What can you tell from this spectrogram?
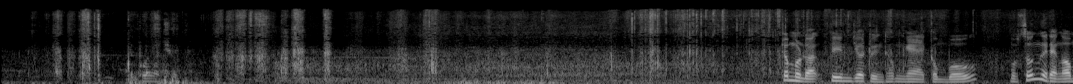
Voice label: vietnamese; SBS Vietnamese; Nga buộc tội Ukraine phá hoại có tổ chức ở Crimea

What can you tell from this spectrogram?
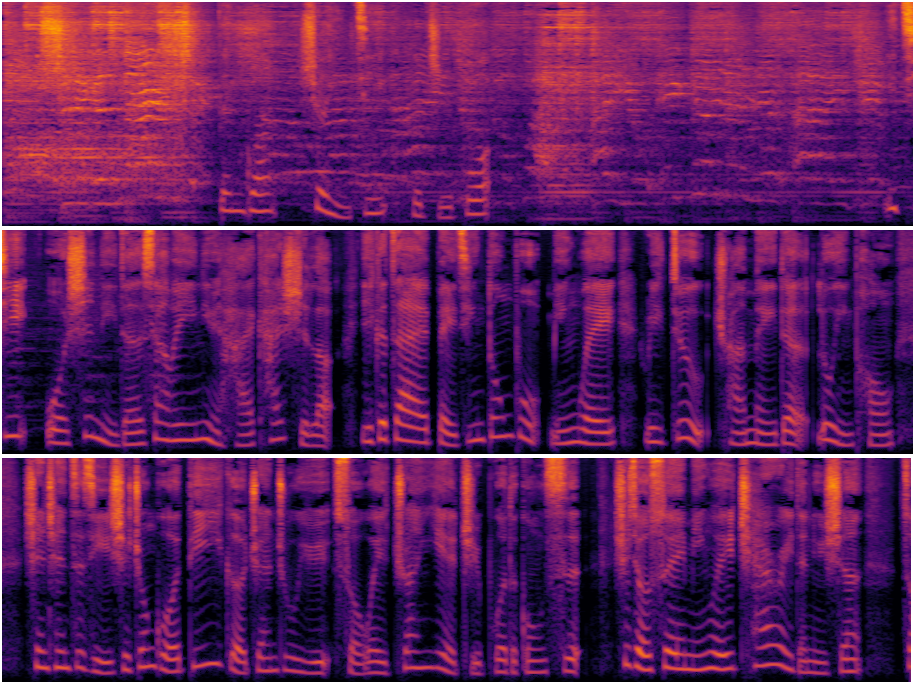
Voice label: mandarin; 你也能成网红——走进中国的网络直播产业; Live streaming a road to fame in China; SBS 普通话电台

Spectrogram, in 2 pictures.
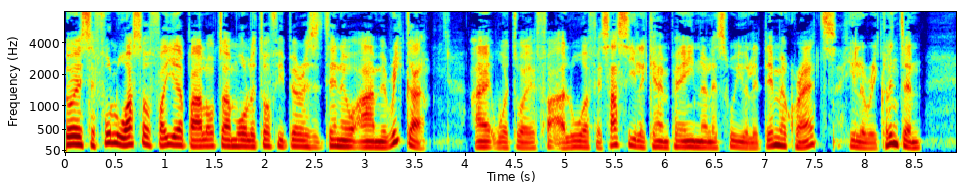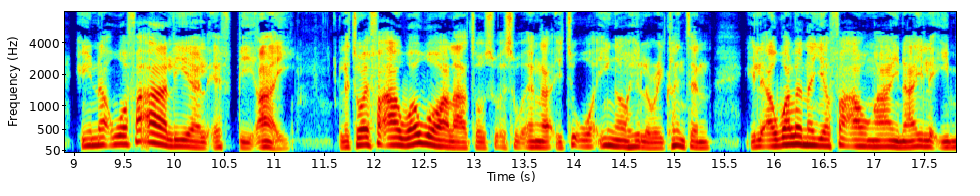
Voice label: samoan; SBS Samoan; Faaauau suesuega a le FBI i imeli a Hilary Clinton

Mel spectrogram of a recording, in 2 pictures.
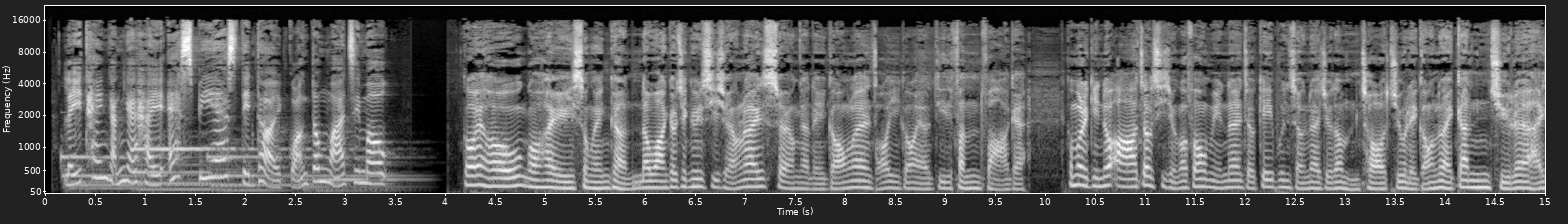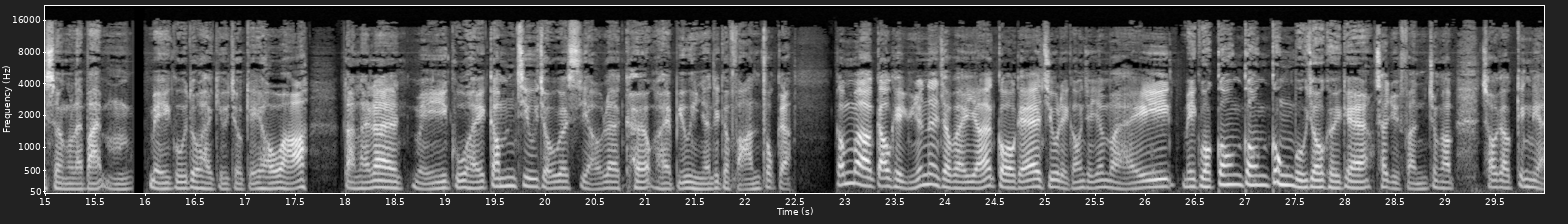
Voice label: cantonese; 亞太表現中規中矩 美股反覆下滑; SBS Chinese; global finance

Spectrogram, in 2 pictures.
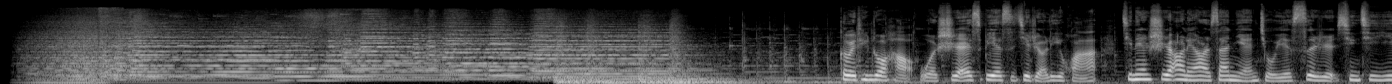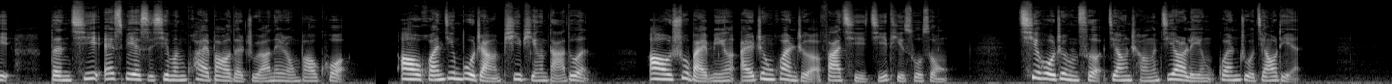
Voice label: mandarin newsflash; 联邦环境部长批评达顿; SBS Chinese; SBS新闻快报

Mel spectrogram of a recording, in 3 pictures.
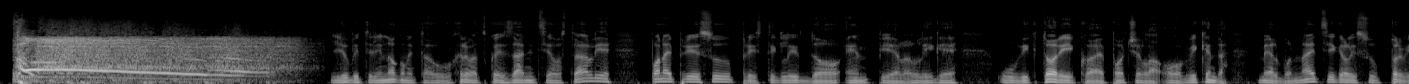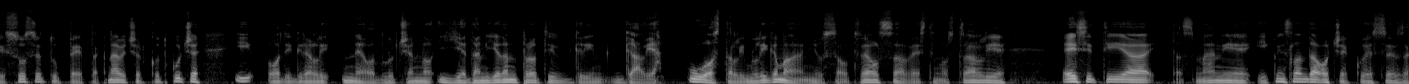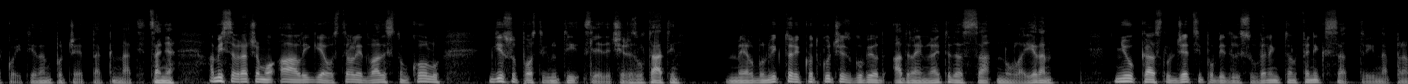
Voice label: croatian; A-League Australia round 20

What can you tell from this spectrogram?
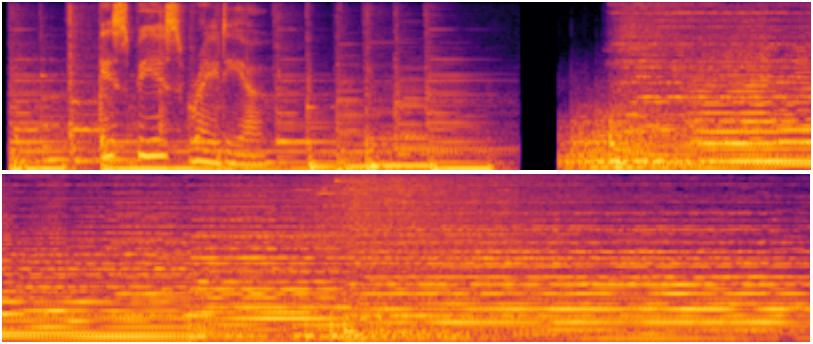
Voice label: korean; SBS Korean; SBS 한국어 뉴스 간추린 주요 소식 – 8월 22일 목요일

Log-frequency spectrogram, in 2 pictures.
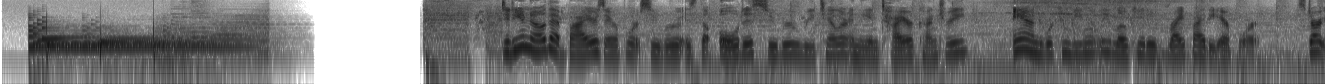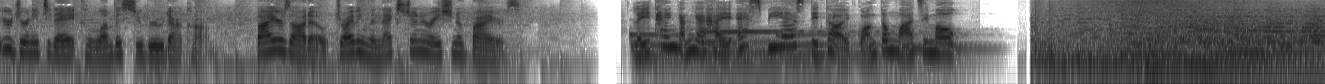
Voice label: cantonese, SBS晚間新聞; nightly news

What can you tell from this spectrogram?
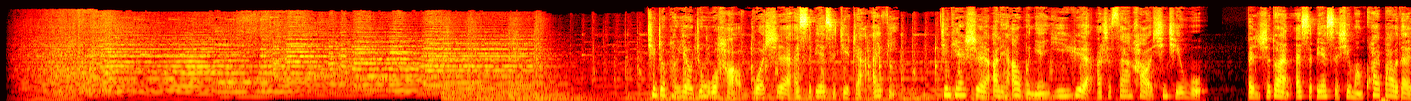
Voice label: mandarin news flash; 新州枪击案三死一伤 警方发出通缉令搜捕嫌犯; SBS Chinese; SBS新闻快报

